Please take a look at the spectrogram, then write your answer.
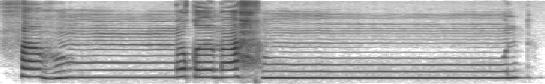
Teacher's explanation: مد عارض للسکون بنے گی، 6 حرکات کے برابر کھینچ کے پڑھیں گے · نون کے اوپر زبر ہے، زبر کو ہم بغیر کھینچے بغیر جھٹکا دیے پڑھیں گے، جیسے نون زبر نا، پیچھے سے ملا کر پڑھیں فہم مقمحون۔ حالت وقف میں نون کی زبر حذف ہو جائے گی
